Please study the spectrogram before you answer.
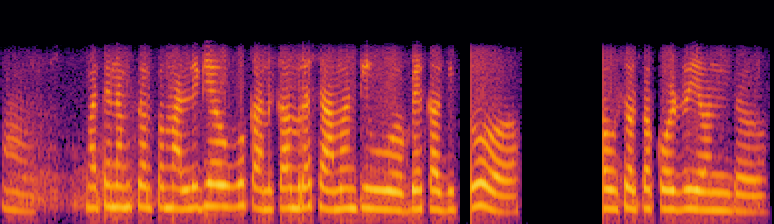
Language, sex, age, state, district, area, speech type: Kannada, female, 18-30, Karnataka, Chikkaballapur, rural, conversation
